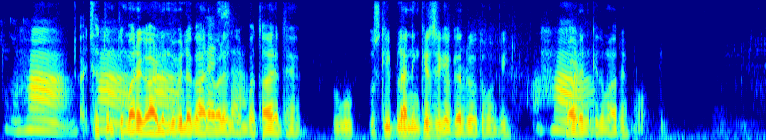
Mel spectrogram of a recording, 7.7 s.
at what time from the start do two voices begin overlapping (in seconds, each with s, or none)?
1.0 s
